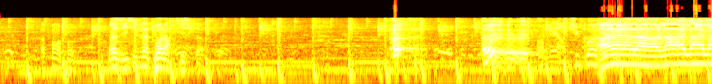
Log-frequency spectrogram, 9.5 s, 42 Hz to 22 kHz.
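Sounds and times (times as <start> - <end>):
steady rhythmic beat: 0.0 - 9.4
speech: 0.1 - 2.8, 6.4 - 9.4
person burping into a microphone: 5.2 - 5.7, 6.4 - 7.2.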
